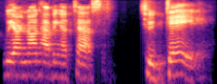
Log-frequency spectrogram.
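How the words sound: The word "today" is stressed. The test is on another day, not today. "which means not today, maybe tomorrow"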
